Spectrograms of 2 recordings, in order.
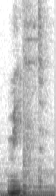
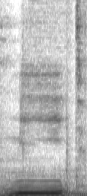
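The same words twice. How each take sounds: First: The vowel is clipped short. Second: The vowel is held long. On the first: "you just say meat" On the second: "instead of saying like meat"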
